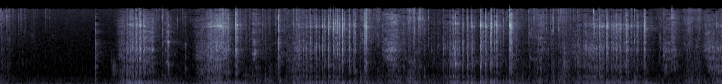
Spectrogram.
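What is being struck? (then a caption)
Soap bar shaved with a metal blade. A small, solid, cream-colored bar of soap held in a hand with dark-painted nails is shaved along its face and edge with a metal blade, producing soap flakes. After a quiet first second, a run of dry, bright scraping and rasping strokes follows, each short and crisp with little ring, rising and falling in loudness.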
